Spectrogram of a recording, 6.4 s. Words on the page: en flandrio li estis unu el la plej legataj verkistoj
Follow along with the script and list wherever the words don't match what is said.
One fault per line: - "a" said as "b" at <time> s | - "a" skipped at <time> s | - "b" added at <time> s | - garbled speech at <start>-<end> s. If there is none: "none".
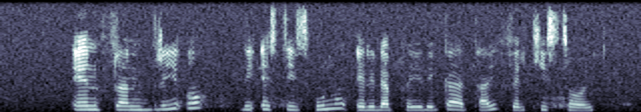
none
